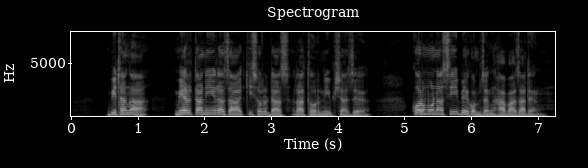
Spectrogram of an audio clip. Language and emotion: Bodo, neutral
